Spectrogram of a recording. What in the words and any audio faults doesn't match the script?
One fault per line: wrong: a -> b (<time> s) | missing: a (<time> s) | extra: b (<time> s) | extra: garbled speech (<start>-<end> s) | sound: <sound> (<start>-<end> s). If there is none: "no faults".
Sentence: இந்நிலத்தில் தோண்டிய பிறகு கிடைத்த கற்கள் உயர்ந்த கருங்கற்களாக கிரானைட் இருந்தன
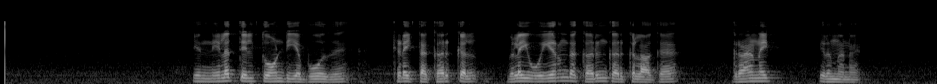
wrong: பிறகு -> போது (3.0 s)
extra: விலை (5.1 s)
